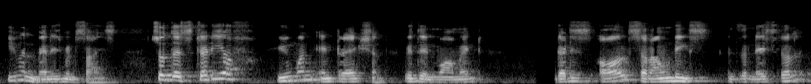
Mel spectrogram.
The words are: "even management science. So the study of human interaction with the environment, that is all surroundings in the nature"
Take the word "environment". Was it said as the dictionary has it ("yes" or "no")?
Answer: no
